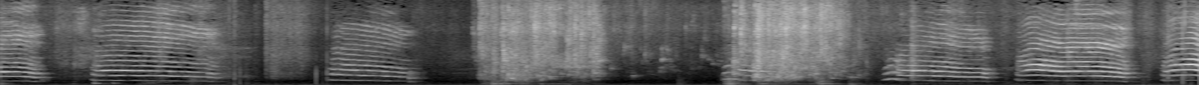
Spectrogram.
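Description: A cat crying in repeated long meows, each falling in pitch, about five in all, in distress at being bathed. In a gap in the middle come two brief rushes of splashing water.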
